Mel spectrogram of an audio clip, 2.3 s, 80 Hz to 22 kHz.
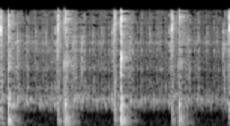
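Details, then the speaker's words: Microcosm M17 1.6cc hit-and-miss model engine after richening the mixture: sharp evenly spaced firing pops roughly every 0.6 s with quiet gaps; running rich, owner fears it may die from over-richness as before. "riched it up quite a bit you can hear quite a difference but I'm wondering if it will go um you know die from over richness like it was before..."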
